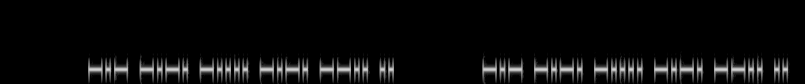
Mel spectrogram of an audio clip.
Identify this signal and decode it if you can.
Morse code, heard as a keyed tone, about 28 wpm, 700 Hz. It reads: KC6CZI KC6CZI
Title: USA Call Signs - 6 Characters - Repeated 2x - 28wpm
